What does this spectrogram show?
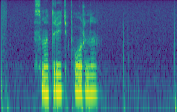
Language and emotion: Russian, neutral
